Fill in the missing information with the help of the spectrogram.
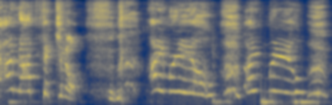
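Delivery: high, hammed-up hysterical wail; freaking out. Storyteller acting a character learning he's fictional, hammed-up panic. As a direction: wail it high, gasping between phrases. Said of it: "the fictional character is freaking out".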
